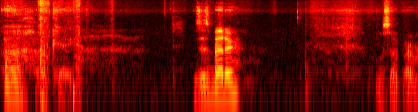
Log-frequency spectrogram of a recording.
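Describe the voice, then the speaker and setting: With a dry, close sound and no echo, a man speaks fairly slowly in a fairly high voice, using fairly even intonation and long, frequent pauses. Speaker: trading educator. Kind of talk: live stream market analysis. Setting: live stream. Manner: loud. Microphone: audio setup issues, adjusted mid-stream.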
